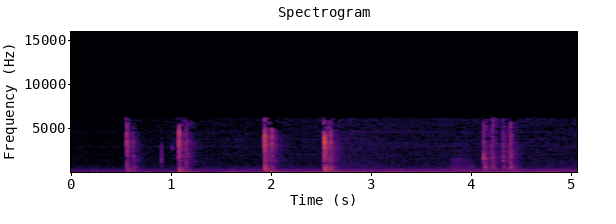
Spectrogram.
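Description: Slow typing on a computer keyboard: a few scattered, crisp key clicks separated by long pauses, the last ones coming as a quick cluster, all fairly quiet over a low background hum.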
